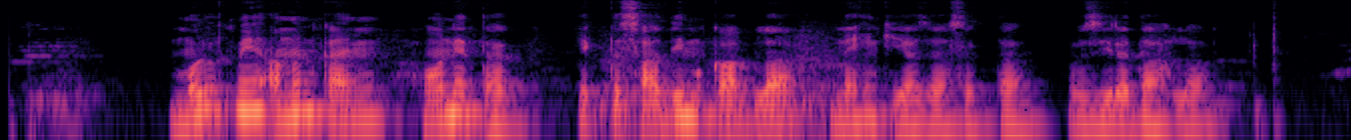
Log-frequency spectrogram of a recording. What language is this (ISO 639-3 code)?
urd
